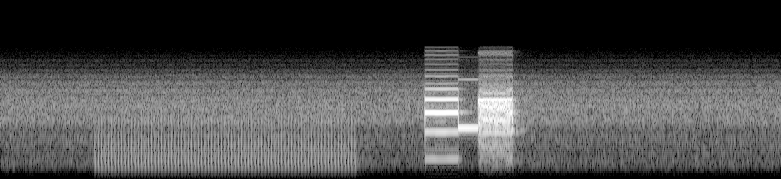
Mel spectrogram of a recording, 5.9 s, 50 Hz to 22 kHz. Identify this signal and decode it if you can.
Caller ID data burst, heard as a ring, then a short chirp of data, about 1200 baud.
